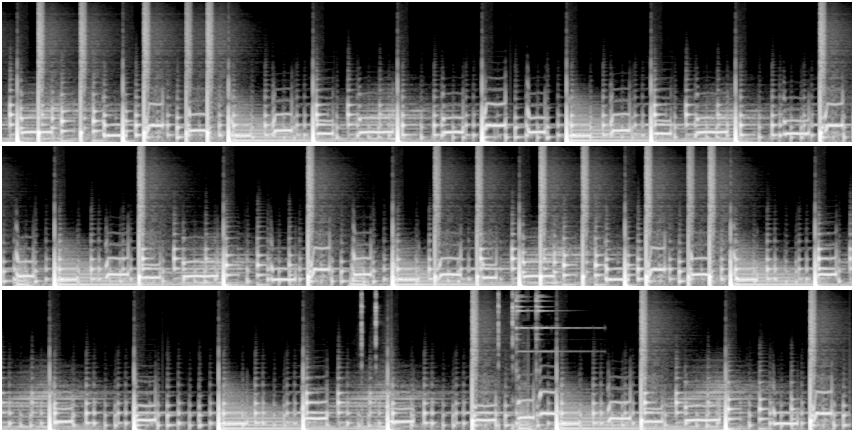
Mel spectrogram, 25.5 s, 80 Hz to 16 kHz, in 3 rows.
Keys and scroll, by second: 4.7 [, 6.0 space, 11.0 space, 12.4 space, 14.9 Delete, 15.9 space, 17.9 space, 23.3 space.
